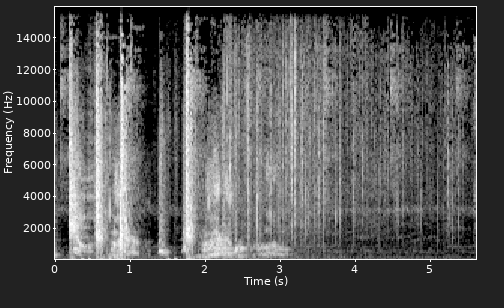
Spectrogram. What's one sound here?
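A flaming torch crackles.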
